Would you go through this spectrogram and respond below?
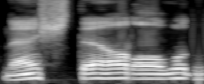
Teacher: huruf ra berbaris fathah dibaca tebal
